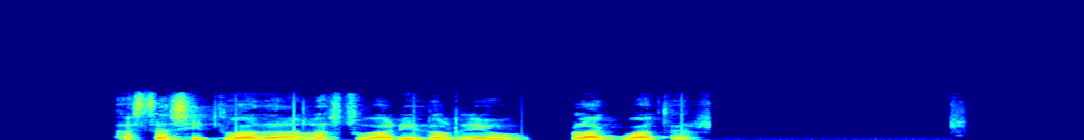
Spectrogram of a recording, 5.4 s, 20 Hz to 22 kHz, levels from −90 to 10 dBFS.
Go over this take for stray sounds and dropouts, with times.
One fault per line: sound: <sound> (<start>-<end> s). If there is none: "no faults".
no faults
